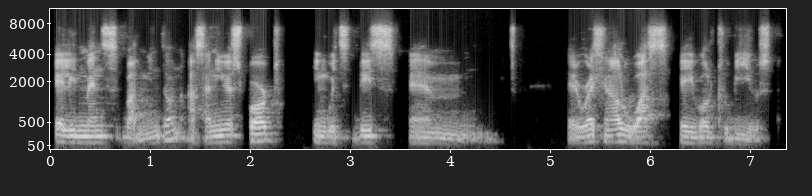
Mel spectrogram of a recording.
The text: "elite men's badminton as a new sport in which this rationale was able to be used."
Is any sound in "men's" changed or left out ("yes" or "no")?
yes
